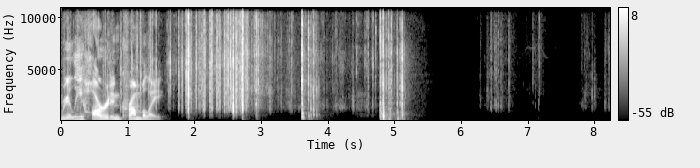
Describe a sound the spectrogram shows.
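A frozen ice cream bar cracks and snaps apart.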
